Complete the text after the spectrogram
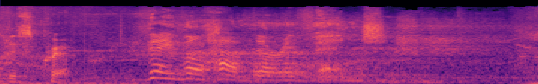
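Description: A woman speaks in a cold, menacing voice.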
